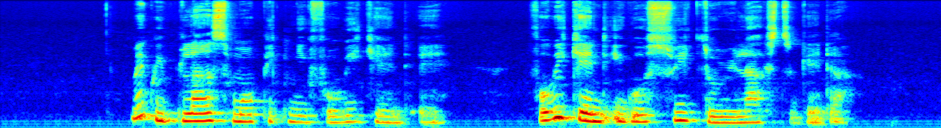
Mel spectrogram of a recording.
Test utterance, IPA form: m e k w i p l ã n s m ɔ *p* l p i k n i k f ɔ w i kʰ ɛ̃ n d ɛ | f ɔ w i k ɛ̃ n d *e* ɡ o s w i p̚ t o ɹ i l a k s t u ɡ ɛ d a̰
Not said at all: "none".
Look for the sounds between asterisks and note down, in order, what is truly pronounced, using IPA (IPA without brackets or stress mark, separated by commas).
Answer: none, i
